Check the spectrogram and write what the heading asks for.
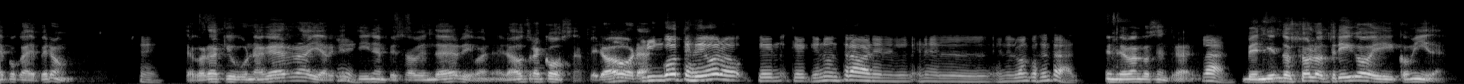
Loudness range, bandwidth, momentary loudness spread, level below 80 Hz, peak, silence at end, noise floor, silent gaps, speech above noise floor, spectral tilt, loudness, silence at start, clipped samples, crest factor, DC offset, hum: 6 LU; 10.5 kHz; 14 LU; -68 dBFS; -4 dBFS; 0.2 s; -63 dBFS; none; 42 dB; -6.5 dB/octave; -20 LUFS; 0 s; under 0.1%; 16 dB; under 0.1%; none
